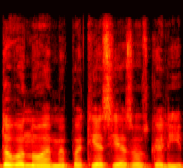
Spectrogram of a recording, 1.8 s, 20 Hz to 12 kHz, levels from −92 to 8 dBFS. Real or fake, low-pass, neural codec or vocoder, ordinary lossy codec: real; 10.8 kHz; none; MP3, 96 kbps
